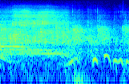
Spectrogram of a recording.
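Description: An audience applauds in a steady, dense wash of clapping that lasts throughout, fairly soft overall, with a few short voiced calls or cheers rising over it toward the end.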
